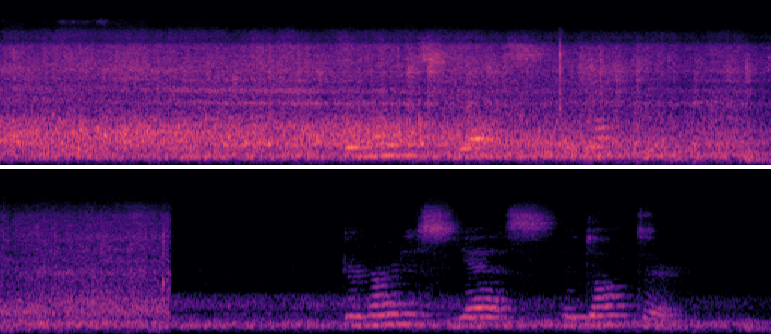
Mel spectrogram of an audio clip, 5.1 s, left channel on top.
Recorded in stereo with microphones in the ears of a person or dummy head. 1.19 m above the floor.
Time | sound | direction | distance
2.3 | a woman speaking | 80° left | 3 m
